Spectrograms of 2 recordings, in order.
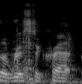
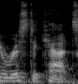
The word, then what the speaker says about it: Aristocrat: the nice thing with aristocrat a cat i keep saying it wrong i keep wanting to say arista cats because i have that disney movie thing in my head the aristocrat boxes have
